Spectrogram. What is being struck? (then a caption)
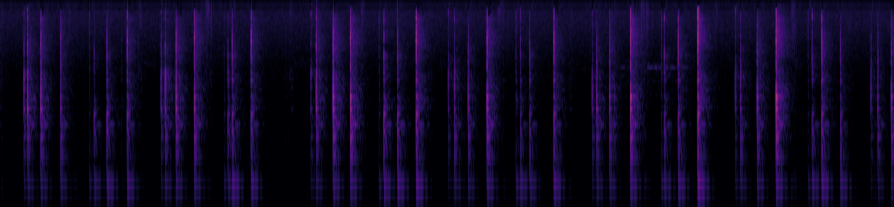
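Wooden table. Fingers tap and knock on a wooden table in quick clusters of short, dry knocks separated by brief pauses. Each hit has a low thud with a hollow mid tone and dies away almost at once. The tapping starts gently and grows more intense and faster as it goes on.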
